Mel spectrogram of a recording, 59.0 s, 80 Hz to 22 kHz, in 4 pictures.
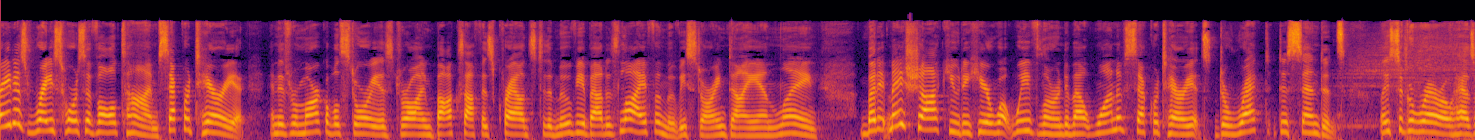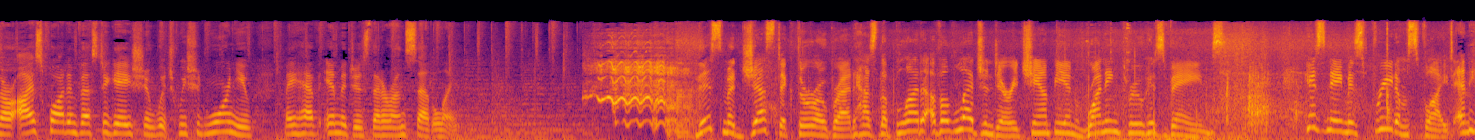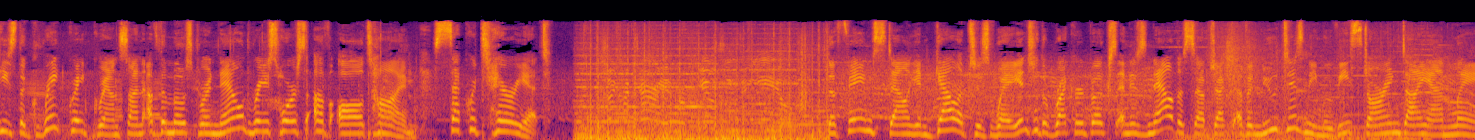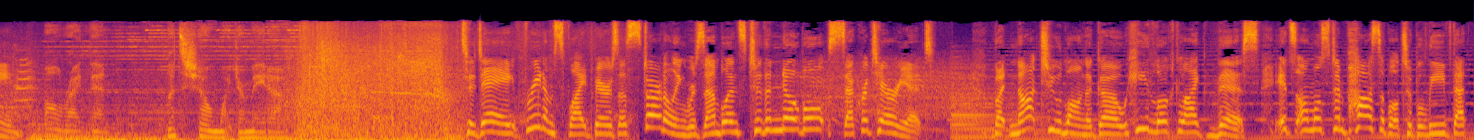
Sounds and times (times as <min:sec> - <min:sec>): Music: 0:13.4 - 0:20.8, 0:35.2 - 0:47.1, 0:53.5 - 0:58.9.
